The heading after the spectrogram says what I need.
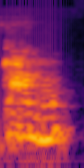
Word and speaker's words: Kano: Our leader is Kano. It's not Carlo, it's Kano. For some of you that always need this pronunciation, it's Kano, not Carlo.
